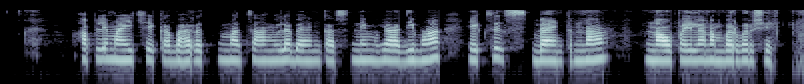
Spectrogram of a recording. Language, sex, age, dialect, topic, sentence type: Marathi, female, 18-24, Northern Konkan, banking, statement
